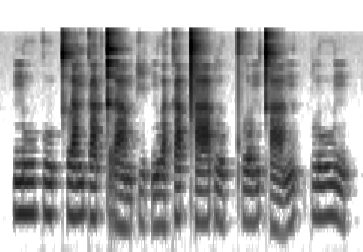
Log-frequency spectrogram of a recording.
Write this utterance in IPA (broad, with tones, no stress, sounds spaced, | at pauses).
n uː˦˥ k u˦˥ ʔ kʰ l a˥˩ ŋ k a˥˩ k̚ t r aː˨˩ m k i˨˩ t̚ n u˩˦ a̯ k a˥˩ p̚ tʰ aː˦˥ p l u˨˩ k̚ pʰ l o˦˥ n kʰ a˩˦ n | p l uː˥˩ n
